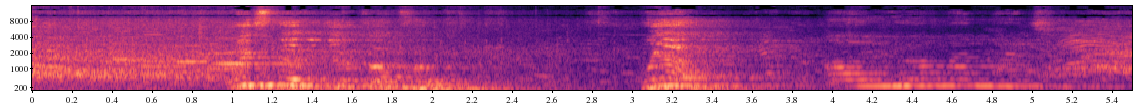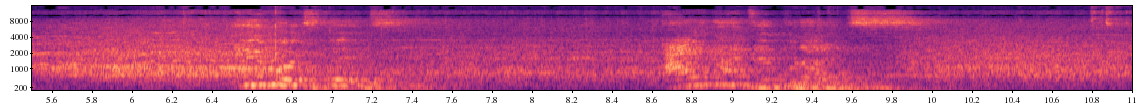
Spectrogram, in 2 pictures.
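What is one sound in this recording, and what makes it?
A man speaks loudly with animation through a microphone and loudspeakers.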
